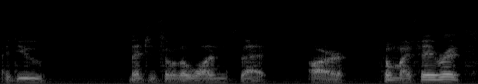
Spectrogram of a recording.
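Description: Moderate pace from a man with a fairly low pitch. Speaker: collector channel host. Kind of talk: casual vlog chat. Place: home room.

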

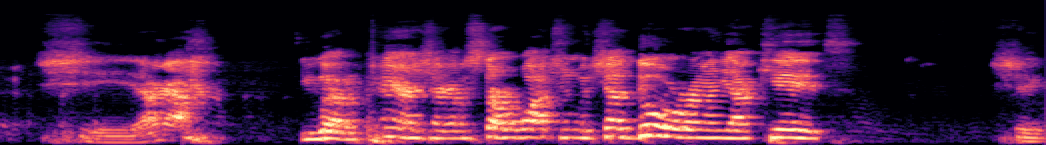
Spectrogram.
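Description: Pitched high for a man, his voice moves at a fairly quick pace with lively intonation and audible room echo. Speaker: stand-up comedian. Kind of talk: stand-up comedy set, crude and profane, roasting the crowd. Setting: stage with live audience in a comedy club. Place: stage.

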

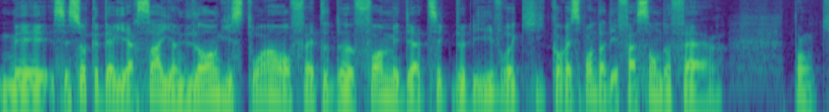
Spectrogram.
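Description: In a very clean recording with a silent background, a man speaks at a moderate pace with a medium pitch and a dark, mellow tone. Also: ordinary pitch variation, very even loudness. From Germany. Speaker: history professor. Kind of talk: casual intellectual discussion. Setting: university library.

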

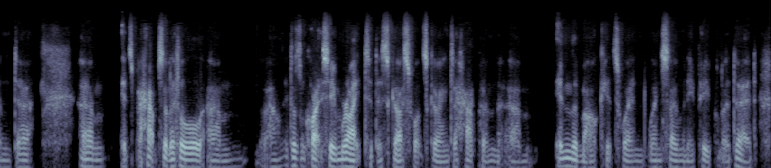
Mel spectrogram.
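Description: Against a quiet background, a man speaks at a fairly low pitch. His intonation is monotone and flat. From Europe, based in the eurozone. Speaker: financial analyst and editor. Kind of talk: live webinar presenting market analysis. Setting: online webinar with screen share. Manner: hesitant, many filler words.

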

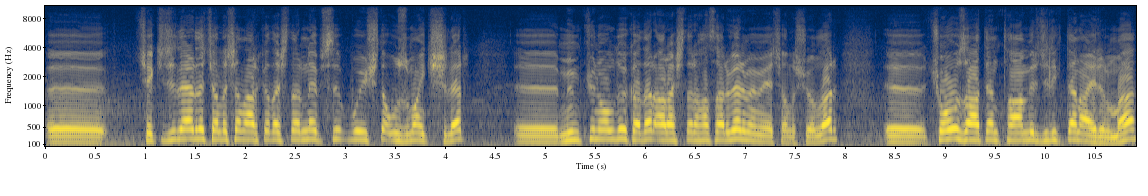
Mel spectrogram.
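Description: Speaking at a moderate pace, a man with a high pitch keeps very even loudness and ordinary pitch variation in a dry sound with no echo. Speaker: interviewee. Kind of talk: interview answer. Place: street. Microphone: handheld.

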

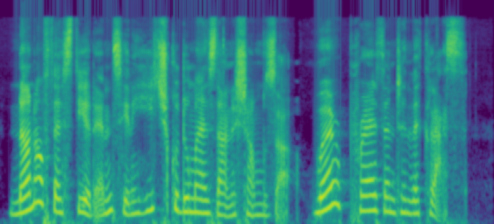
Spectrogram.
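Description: A woman speaks at a moderate pace in a high voice. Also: very clean recording, silent background. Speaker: English teacher. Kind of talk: language lesson.

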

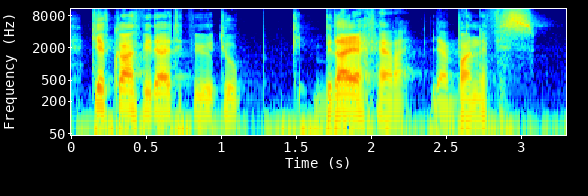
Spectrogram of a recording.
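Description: A man with an Iraqi accent talks in a bright, sharp tone with ordinary pitch variation against a quiet background. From Iraq, Baghdad. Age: 20s. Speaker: gaming YouTuber. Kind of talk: casual Q&A reading comments. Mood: joking, teasing. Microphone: headset.

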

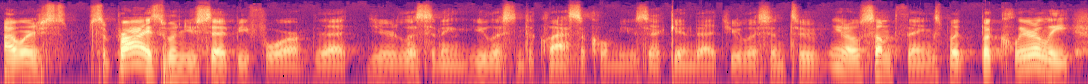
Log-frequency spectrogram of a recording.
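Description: In a plain, everyday voice, a man speaks at a moderate pace with hardly any pauses, a fairly low pitch, ordinary pitch variation and big swings in loudness. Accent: American. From New Jersey. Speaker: music museum director and interviewer. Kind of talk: public interview. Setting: stage with audience. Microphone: handheld.

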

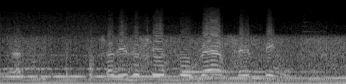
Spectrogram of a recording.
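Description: A man speaks over loud music playing in the background. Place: garden. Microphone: old recording.

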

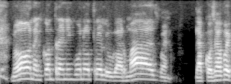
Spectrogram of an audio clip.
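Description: A man speaks with a high pitch and a dark, mellow tone. The background is quiet. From Colombia, Armenia; Colombia. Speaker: caregiver, immigrant; interview guest. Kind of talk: interview. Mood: cheerful, animated storytelling. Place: home room. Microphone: video call.

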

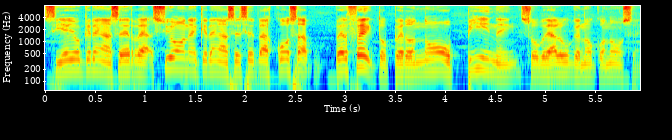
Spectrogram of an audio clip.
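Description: The speech runs at a moderate pace with hardly any pauses. The sound is dry with no echo, and the pitch varies in an ordinary way. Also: man. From Panama. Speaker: YouTube reaction channel host. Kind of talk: commentary video explaining an interview. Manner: animated. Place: studio. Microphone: studio mic.

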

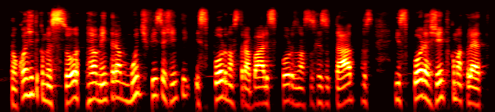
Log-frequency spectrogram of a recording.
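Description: This man has an unremarkable speaking voice, fairly high in pitch and fairly quick, recorded with a dry, close sound and no echo. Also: ordinary pitch variation. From Santa Catarina, Brazil (São Bento do Sul). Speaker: mountain bike racer. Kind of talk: interview.

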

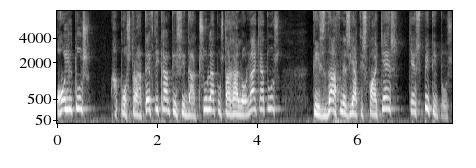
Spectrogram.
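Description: A man against a quiet background. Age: 40s. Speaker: political commentator. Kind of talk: monologue commentary. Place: studio. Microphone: lapel.

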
